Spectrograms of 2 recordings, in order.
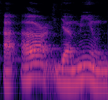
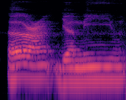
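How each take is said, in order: First: The second hamza is pronounced fully and clearly. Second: The second hamza is softened toward an alif. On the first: "ditulis a'jamiyun" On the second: "dibacanya a'jamiyun"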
